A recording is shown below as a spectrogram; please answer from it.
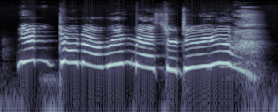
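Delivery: very high, very slow, drawn-out yelling. Voicing a character who yells back at a goblin: yelling in goblin. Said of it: "she yells back in goblin".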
